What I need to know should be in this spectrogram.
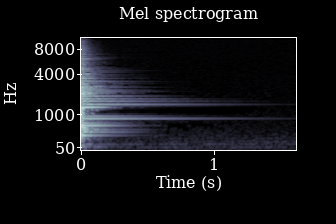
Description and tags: Chair-Folding Chair-Metal-Back Hit-05
The sound of a metal folding chair's back being flicked with a finger.
Hit, Metal, tink, bang, Impact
